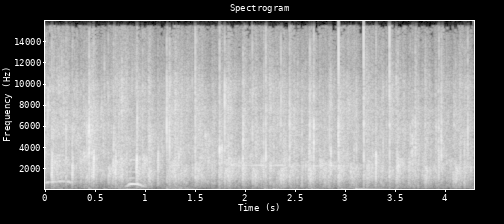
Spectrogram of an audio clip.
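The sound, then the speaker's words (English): An audience at Ars Electronica applauds a panel steadily, a dense wash of many hands clapping at an even, fairly loud level for several seconds, with faint murmurs and a brief tonal whistle-like sound mixed in. “So a big applause for the panel, please.”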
